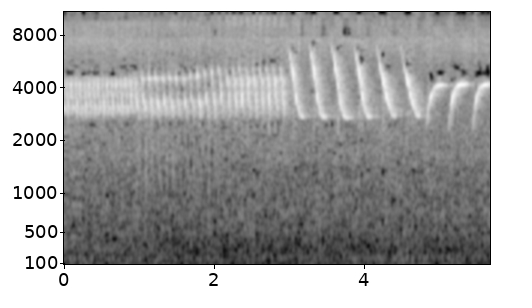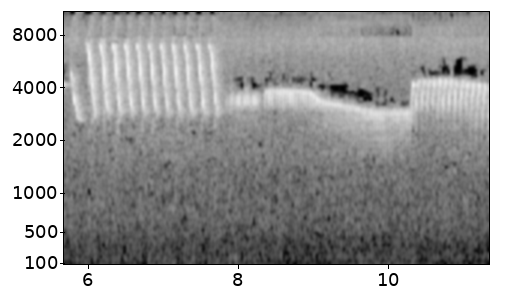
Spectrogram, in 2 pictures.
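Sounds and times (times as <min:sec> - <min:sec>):
Atlantic canary song with whistled sweeps and buzzy trills: 0:00.0 - 0:11.3.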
